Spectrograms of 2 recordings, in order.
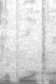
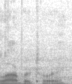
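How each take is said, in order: First: The word is pronounced the British way. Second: The word is pronounced a non-British way. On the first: "I've been saying laboratory" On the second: "instead of laboratory"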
